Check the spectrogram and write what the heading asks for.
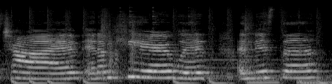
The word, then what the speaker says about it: Anisa: It's Chime, and I'm here with Anissa. Did I say your name right? Anisa. I always mess it up, and I feel like you never correct me when I say it wrong.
